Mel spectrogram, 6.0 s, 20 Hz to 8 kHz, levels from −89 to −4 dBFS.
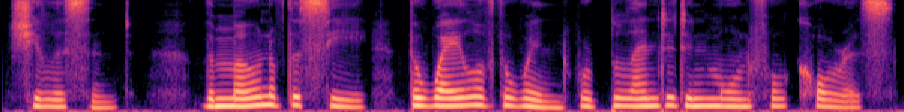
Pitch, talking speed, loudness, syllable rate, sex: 190 Hz, 170 wpm, -18 LUFS, 4.4 syllables/s, female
